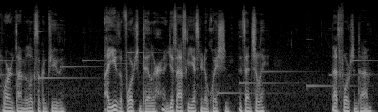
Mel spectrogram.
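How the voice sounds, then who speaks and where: A man's voice: lowish voice, level tone, fairly quick, long pauses, soft background music. A young man streaming, chatting casually while drilling Japanese words, playfully putting on a Southern drawl. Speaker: variety streamer. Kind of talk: casual livestream chat while studying Japanese. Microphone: streaming microphone.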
